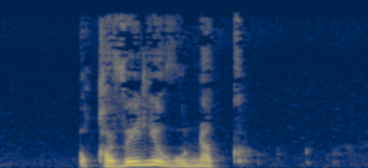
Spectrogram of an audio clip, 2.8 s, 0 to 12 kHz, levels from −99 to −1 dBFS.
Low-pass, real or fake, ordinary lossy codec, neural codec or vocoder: 10.8 kHz; real; MP3, 64 kbps; none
